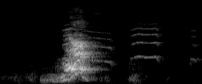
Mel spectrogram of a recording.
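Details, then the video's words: A Dachshund, one of two playing rough and tumble while talking to each other, gives a single harsh, raspy bark, then a short thin whine-like squeak with a faint squeak after it. "Dachshunds talking"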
